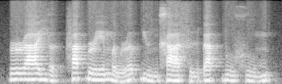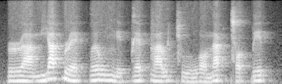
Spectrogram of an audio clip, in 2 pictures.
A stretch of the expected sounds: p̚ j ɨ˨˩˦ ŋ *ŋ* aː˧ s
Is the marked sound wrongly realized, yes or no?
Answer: yes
